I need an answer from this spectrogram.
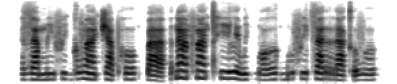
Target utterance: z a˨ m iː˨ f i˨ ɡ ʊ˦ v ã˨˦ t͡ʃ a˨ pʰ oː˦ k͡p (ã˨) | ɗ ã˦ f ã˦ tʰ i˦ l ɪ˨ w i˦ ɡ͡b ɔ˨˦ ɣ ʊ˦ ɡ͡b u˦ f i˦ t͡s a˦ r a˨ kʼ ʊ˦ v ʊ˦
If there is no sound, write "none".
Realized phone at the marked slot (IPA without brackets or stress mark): a˨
